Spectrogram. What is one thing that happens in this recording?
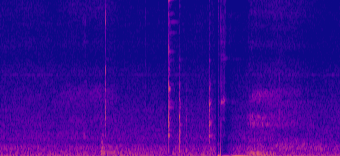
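Metal shackles clink and clank against a steel rail.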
